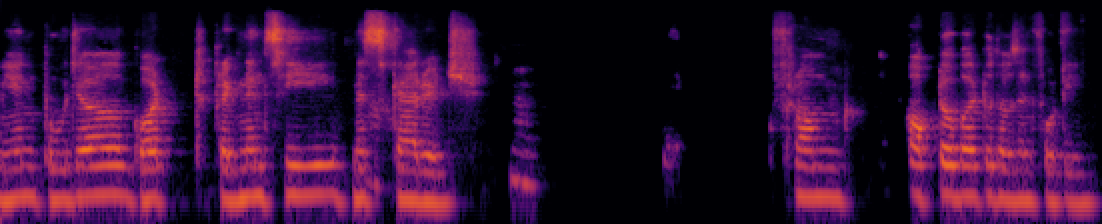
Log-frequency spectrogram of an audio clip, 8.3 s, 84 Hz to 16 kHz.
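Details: Wernicke's (fluent) aphasia in a 36-year-old man after a stroke with bleeding in the left side of the brain, dated April 2019 (also given as April 2020), about 1.5 years earlier.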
